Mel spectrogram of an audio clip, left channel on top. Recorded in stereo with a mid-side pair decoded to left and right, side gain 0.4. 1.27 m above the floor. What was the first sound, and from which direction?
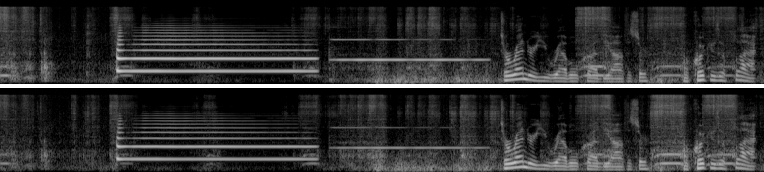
A trumpet, 40° left.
